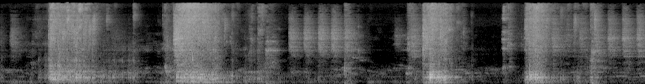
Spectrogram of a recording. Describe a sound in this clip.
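A young woman gags and retches loudly, close by.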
